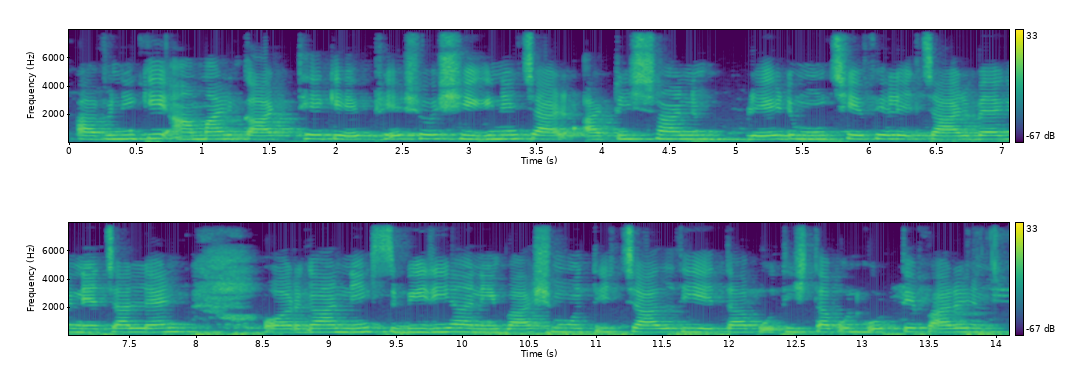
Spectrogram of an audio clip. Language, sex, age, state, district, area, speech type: Bengali, female, 18-30, West Bengal, Jhargram, rural, read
